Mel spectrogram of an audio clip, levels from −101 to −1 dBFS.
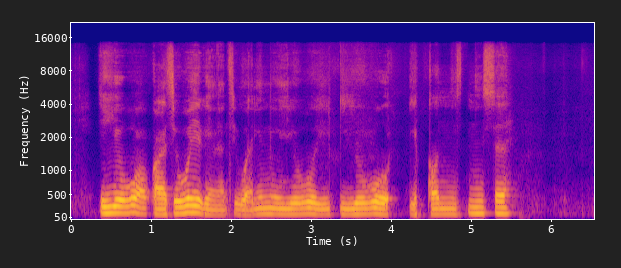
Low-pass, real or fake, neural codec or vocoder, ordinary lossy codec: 14.4 kHz; fake; codec, 32 kHz, 1.9 kbps, SNAC; none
